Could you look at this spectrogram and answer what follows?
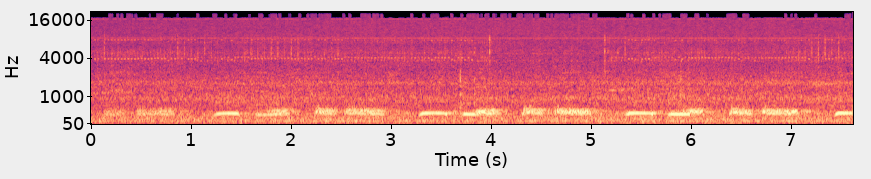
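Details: Oriental turtle dove calling in the morning while preening on top of an antenna: low, hoarse coos in a steady rhythmic phrase repeated over and over, with a faint high electrical whine behind.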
